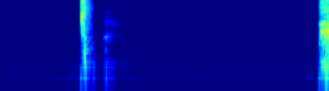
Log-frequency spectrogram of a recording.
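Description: Silence broken by one short, sharp click about half a second in, followed at once by a fainter one.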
